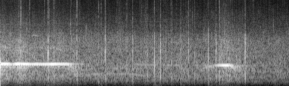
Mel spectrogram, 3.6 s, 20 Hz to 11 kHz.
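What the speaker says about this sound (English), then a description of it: "give a round of applause to our CPAC staff" Brief audience applause at the CPAC 2020 conference, honoring the staff. It is moderate and fairly distant, with scattered claps that thin out and then swell again briefly near the end.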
